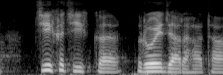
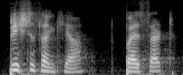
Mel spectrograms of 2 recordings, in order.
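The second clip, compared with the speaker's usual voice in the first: ordinary delivery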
